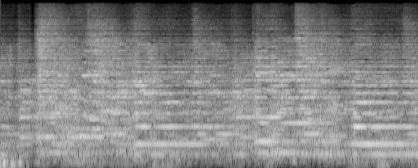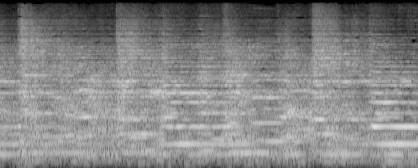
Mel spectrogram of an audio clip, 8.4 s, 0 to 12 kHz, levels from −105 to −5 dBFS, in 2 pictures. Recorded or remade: remade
